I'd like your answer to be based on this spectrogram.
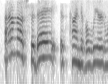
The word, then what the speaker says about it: Sade: Kool and the Gang, Oasis, Sinead O'Connor, Sade, Sade, how do you say her name? – Sade? Yeah. Mm-hmm.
